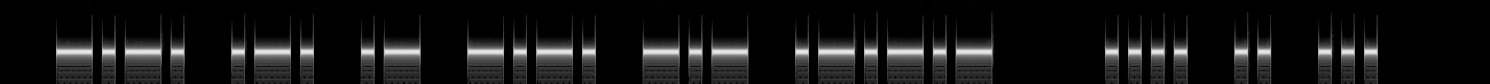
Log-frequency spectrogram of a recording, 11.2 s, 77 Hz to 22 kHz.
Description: Morse code, heard as a keyed tone, about 14 wpm, spaced as for 12 wpm, 680 Hz. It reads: CRACK. HIS
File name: Morsekurs / Witze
